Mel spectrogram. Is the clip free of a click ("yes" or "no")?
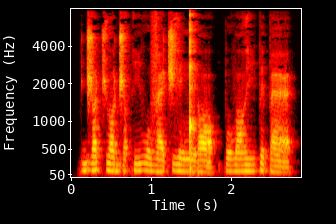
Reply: no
